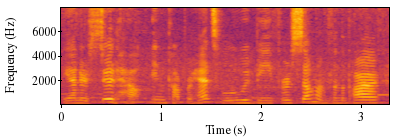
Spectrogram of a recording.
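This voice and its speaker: Speaking fast over music, a woman with a mid-range voice narrates a story as a reader, expressive and given to casual asides. Clear background noise, something like rain, runs through the recording.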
